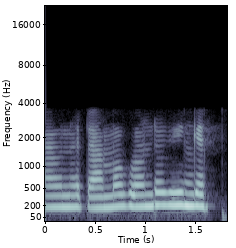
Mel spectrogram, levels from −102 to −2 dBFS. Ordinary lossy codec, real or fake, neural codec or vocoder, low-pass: none; real; none; 3.6 kHz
